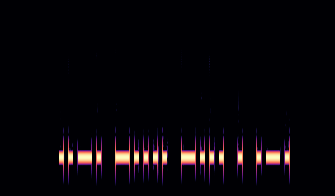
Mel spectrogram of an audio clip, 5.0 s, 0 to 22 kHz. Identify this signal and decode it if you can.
Morse code, heard as a keyed tone, about 17 wpm, 700 Hz. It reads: F6BER
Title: DXCC-100 Call Signs - 5 Characters - 17wpm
